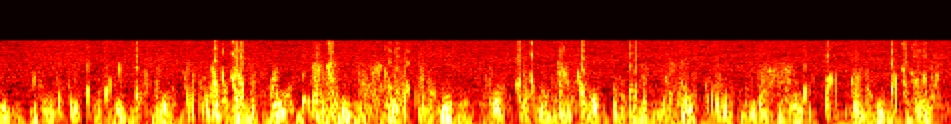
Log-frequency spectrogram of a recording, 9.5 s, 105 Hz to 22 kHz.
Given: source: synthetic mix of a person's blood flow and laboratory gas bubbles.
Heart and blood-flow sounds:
Doppler ultrasound of blood flow; precordium
0.33-0.39 s: bubbles
0.57-0.93 s: bubbles
1.03-1.25 s: bubbles
1.34-1.50 s: bubbles
1.82-2.59 s: bubbles
3.02-3.42 s: bubbles
3.57-4.35 s: bubbles
5.14-5.38 s: bubbles
5.40-5.91 s: bubbles
6.12-6.21 s: bubbles
6.25-6.50 s: bubbles
6.58-6.98 s: bubbles
7.02-7.30 s: bubbles
7.57-8.14 s: bubbles
8.22-8.40 s: bubbles
8.45-8.74 s: bubbles
8.88-9.43 s: bubbles
9.49-9.52 s: bubbles
From the record:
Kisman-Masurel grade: 343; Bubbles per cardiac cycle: rolling drumbeat, 9 or more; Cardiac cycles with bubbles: 100%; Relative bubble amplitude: loud (0.450 to 0.775); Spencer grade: 3 (all of the cardiac periods contain showers or single bubble signals, but not dominating or overriding the cardiac motion signals); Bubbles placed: only in the low amplitude regions of the cardiac cycle

